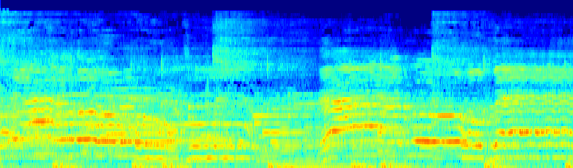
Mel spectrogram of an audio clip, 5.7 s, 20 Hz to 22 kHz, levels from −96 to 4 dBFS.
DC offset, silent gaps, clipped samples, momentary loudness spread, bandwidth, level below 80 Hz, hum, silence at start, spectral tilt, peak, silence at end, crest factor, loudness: under 0.1%; none; under 0.1%; 8 LU; 16.5 kHz; -40 dBFS; none; 0 s; -4.5 dB/octave; -10 dBFS; 0 s; 14 dB; -24 LUFS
